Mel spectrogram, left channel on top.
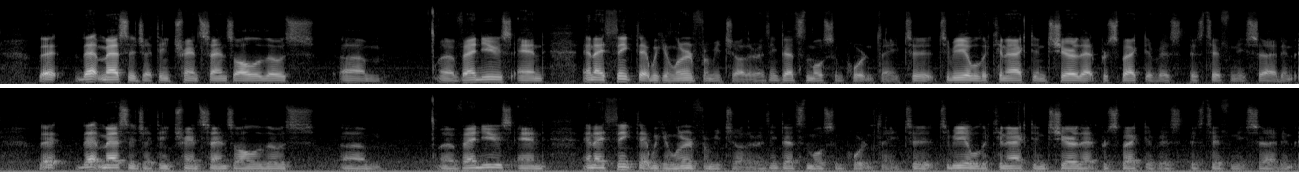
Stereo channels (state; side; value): normal; both; correlation 0.58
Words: that message, I think, transcends all of those venues, and I think that we can learn from each other. I think that's the most important thing, to be able to connect and share that perspective, as Tiffany said,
